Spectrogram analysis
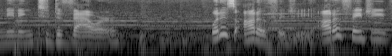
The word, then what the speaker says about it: autophagy: Autophagy?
